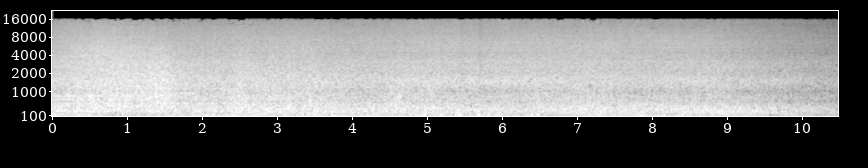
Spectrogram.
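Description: Steady rush of ocean surf breaking, with no distinct events, beginning to fade out near the end.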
